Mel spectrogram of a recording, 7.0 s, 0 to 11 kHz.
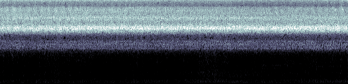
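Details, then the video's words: Summer cicada chorus recorded in 2021 at the Mỹ Luôn eco-tourism area, a continuous shrill electric whine, level and unchanging, layered in several high bands with nothing else clearly audible. "tiếng ve gọi hè"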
